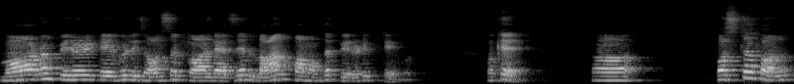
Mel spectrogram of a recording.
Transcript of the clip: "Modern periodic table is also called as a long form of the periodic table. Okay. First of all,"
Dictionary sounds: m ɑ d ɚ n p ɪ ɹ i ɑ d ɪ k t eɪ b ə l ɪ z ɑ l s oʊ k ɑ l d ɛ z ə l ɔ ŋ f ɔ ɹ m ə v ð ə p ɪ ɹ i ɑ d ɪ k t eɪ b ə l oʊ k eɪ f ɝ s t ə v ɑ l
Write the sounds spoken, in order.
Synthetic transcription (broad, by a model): m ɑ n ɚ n p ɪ ɹ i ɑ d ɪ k t eɪ b ə l ɪ z ɑ l s oʊ k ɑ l ɛ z ə l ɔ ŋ f ɔ ɹ m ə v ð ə p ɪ ɹ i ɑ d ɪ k t eɪ b ə l oʊ k eɪ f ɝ s t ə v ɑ l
